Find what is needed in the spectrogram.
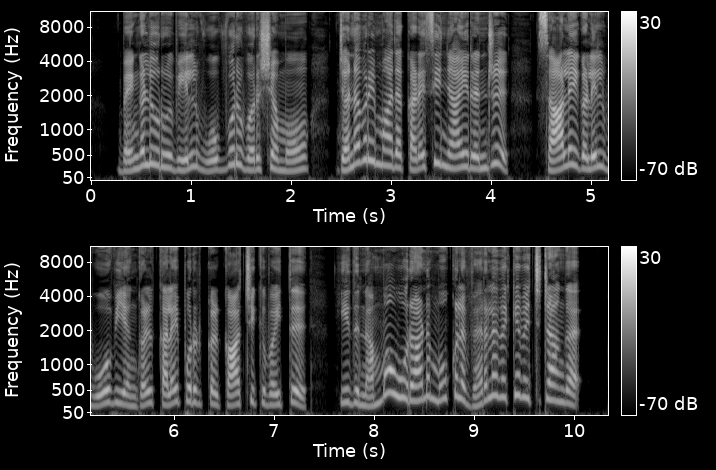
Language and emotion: Tamil, surprised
